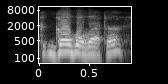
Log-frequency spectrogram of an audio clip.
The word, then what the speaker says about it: Goebelbecker: And notice I didn't say your last name because I probably butchered it, so I'm going to let you say it first. Goebelbecker.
